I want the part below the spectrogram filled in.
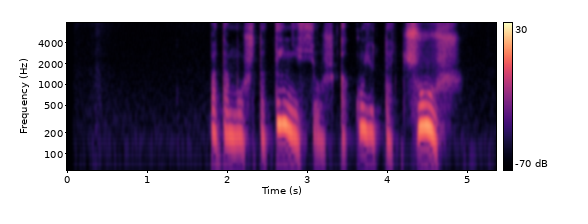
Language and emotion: Russian, angry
